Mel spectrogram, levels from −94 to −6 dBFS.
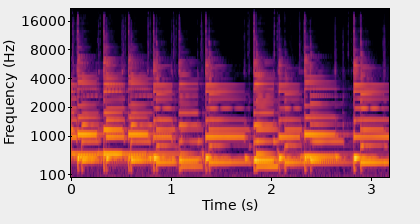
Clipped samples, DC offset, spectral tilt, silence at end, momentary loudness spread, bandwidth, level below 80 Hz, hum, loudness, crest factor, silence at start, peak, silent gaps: under 0.1%; under 0.1%; -2 dB/octave; 0 s; 4 LU; 19 kHz; -62 dBFS; none; -26 LUFS; 14 dB; 0 s; -10 dBFS; none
